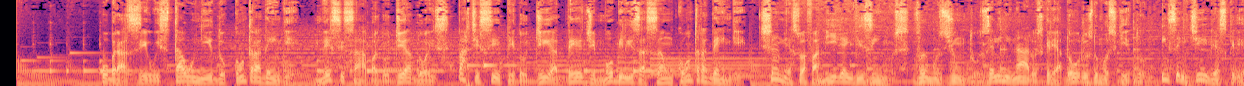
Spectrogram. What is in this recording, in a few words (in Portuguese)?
spot; mim saude dia d dengue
